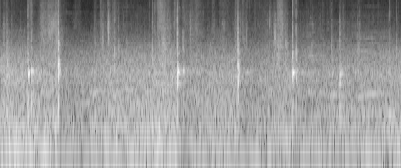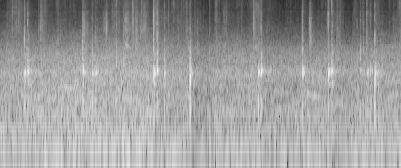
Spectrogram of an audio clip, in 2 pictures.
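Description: One-wall handball rally: a rubber handball is slapped by hand, strikes the concrete wall and bounces on the court. More than a dozen sharp smacks, each with a short ring, come at irregular intervals.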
